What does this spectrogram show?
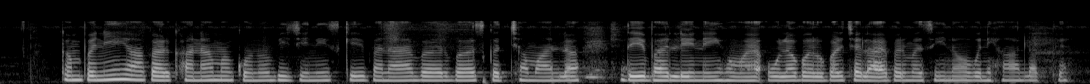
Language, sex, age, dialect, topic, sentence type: Chhattisgarhi, female, 18-24, Western/Budati/Khatahi, banking, statement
